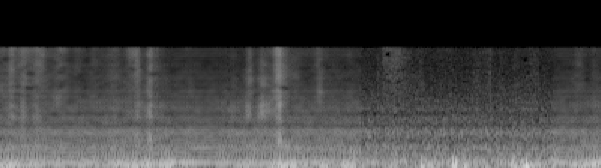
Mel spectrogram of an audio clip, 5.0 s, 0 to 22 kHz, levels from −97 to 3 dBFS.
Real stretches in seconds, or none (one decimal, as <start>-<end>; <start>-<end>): 3.0-4.6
